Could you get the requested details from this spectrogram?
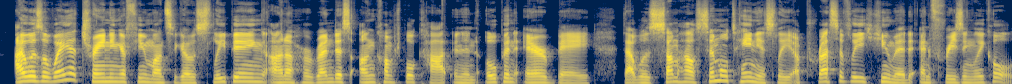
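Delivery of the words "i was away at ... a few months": plain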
